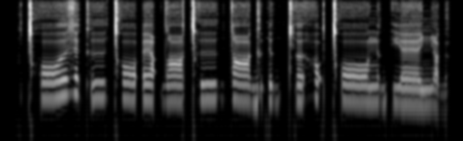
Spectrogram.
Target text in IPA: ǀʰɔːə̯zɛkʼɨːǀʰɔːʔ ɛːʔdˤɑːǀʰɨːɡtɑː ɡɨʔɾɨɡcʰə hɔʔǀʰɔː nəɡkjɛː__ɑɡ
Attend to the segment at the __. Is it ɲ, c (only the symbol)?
ɲ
